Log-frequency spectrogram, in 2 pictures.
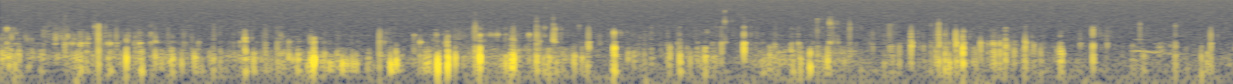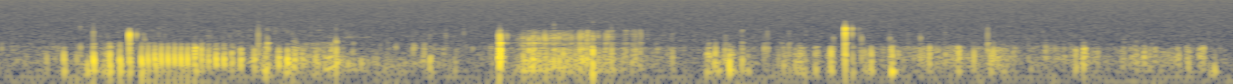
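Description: Quiet, continuous gurgling and bubbling with rumbling runs and clicks; stomach growling from an upset stomach.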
